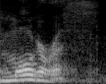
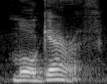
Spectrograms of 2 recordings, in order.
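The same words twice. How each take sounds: First: The stress is on the first syllable. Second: The stress is on the middle syllable. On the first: This is the American way of saying it. "Americans tend to emphasise the first syllable. So they will say Morgareth" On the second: This is the Australian way of saying it. "We'll use Morgareth. We tend to emphasise in a three-syllable word the middle syllable"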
